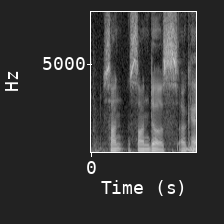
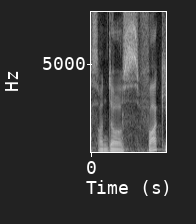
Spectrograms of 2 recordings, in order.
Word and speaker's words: Sondos: Sondol? – S-O-N-D-O-S. – Sondos. Okay. Yeah. Sondos. Fuck you.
